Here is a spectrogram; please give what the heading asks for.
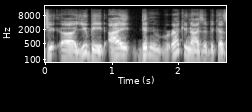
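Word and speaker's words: jubeat: When you said U-Beat, I didn't recognize it because I always pronounce it Ju-Beat because it's no, it's spelled like J-U, right? J-U beat or something.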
